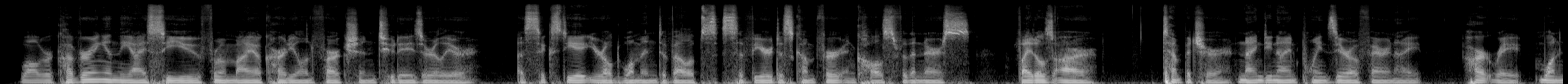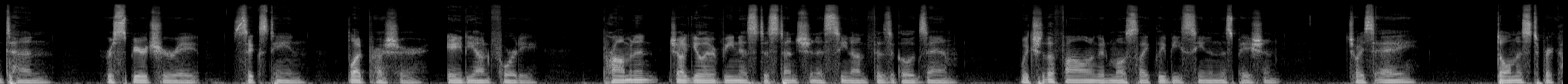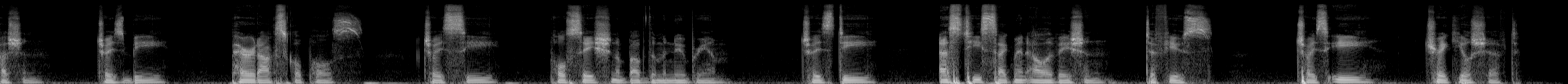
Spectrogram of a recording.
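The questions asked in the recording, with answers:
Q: Which of the following would most likely be seen in this patient?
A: B: paradoxical pulse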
